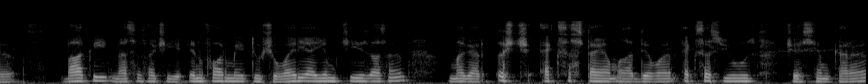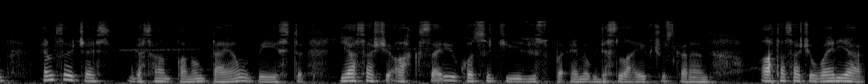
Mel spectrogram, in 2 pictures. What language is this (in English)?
Kashmiri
